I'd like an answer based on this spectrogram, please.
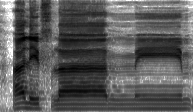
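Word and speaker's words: الم: Maka cara yang benar membacanya adalah seperti ini. Alif lam mim. Panjangkan dulu lamnya. Kita ulang kembali. Alif lam mim.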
